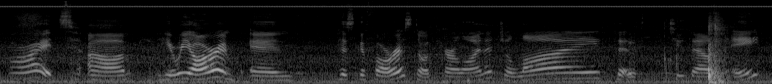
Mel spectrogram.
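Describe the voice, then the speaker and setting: Audible room echo and noticeable background noise surround a woman who speaks at a fairly slow pace with long, frequent pauses. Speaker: interviewer, daughter. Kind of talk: family interview. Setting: at home, family present. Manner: projecting, loud.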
